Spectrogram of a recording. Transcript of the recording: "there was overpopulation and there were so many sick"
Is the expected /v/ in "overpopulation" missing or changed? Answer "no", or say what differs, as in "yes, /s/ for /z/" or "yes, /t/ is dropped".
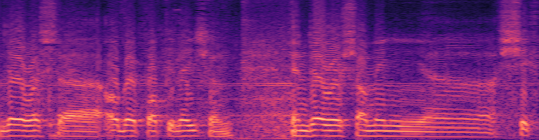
yes, /b/ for /v/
